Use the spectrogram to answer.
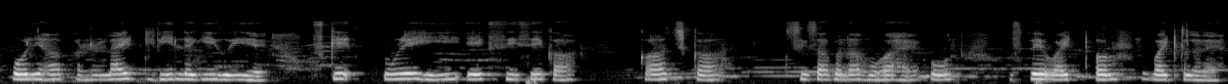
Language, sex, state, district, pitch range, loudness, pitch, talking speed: Hindi, female, Uttar Pradesh, Saharanpur, 215-240 Hz, -18 LUFS, 230 Hz, 130 wpm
